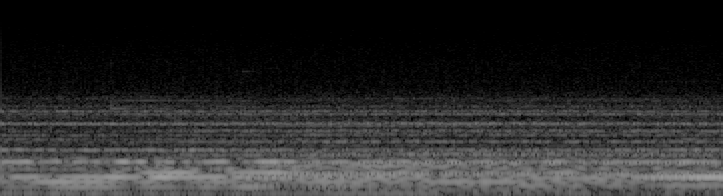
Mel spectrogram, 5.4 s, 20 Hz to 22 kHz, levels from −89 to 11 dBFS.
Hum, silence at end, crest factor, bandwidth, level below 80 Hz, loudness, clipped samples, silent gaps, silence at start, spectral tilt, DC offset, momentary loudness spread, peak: none; 0 s; 12 dB; 10.5 kHz; -56 dBFS; -35 LUFS; under 0.1%; none; 0 s; -8 dB/octave; under 0.1%; 5 LU; -22 dBFS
